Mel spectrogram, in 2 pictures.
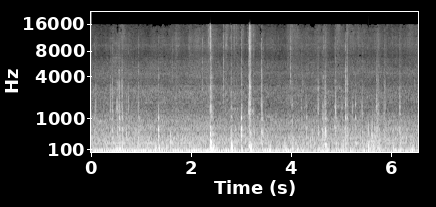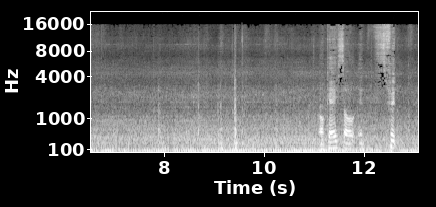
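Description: Plastic parts click and rattle as hands work them loose.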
